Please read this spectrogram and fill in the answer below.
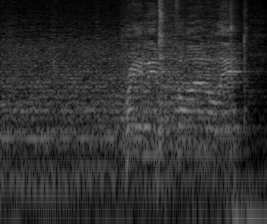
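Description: Documentary soundtrack: background music with steady held notes, with faint voices in the second half.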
